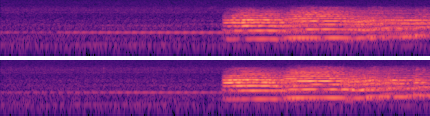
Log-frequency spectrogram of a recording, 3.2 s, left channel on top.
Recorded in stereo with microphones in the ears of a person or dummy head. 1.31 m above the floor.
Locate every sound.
1.6 s a trumpet: 40° right (ahead or behind), 5 m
